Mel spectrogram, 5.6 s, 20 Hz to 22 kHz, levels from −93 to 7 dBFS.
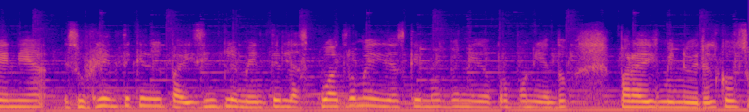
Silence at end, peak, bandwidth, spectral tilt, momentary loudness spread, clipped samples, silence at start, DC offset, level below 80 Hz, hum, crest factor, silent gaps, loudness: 0 s; -6 dBFS; 9.2 kHz; -6.5 dB/octave; 6 LU; under 0.1%; 0 s; under 0.1%; -40 dBFS; none; 14 dB; none; -22 LUFS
